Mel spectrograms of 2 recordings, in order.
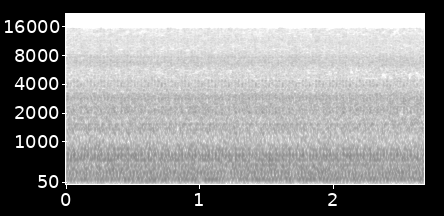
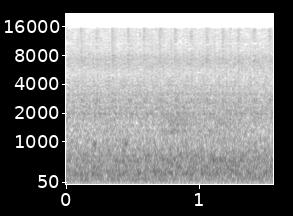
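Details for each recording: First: Nissan Altima 2.5L hybrid in inspection mode after replacing the failed cylinder 3 ignition coil (P0303 misfire): petrol engine idles smoothly and evenly, all cylinders firing, codes cleared. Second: Nissan Altima 2.5 hybrid in inspection mode, petrol engine idling: slightly rough, uneven beat from cylinder 3 misfire (P0303); no rpm signal at coil 3, fault followed the coil when swapped, fixed by new ignition coil.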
